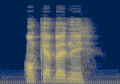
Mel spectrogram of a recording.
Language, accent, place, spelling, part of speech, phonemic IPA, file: French, France, Lyon, encabaner, verb, /ɑ̃.ka.ba.ne/, LL-Q150 (fra)-encabaner.wav
- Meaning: to put silkworms into trellises in wood or iron used to fence for parks containing cattle, for properties, for shelter for plants, and for support for the storage and drying of fruit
